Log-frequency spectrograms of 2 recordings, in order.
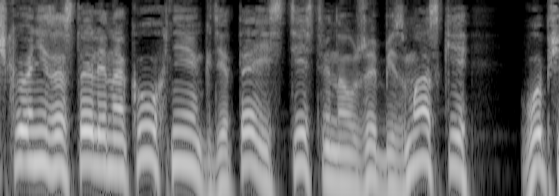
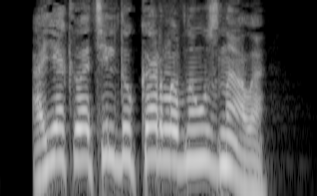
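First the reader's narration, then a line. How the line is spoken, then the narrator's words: Joyful announcement, young woman. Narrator (Russian): радостно объявила девушка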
